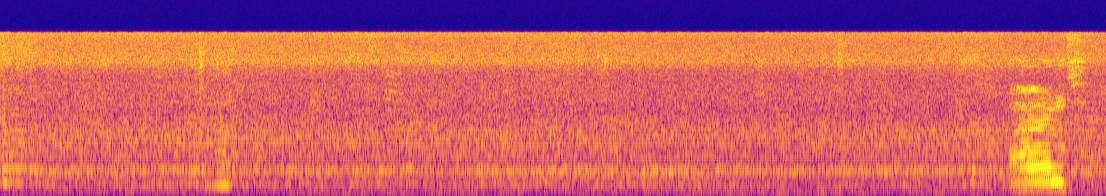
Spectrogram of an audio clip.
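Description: Honeybees buzz steadily around a brood frame of capped brood and pollen, a close, continuous droning hum with a brief louder burst near the end.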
